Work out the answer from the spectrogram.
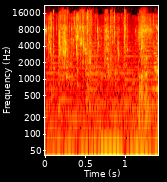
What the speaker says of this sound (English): Now we'll come behind that with our pineapple juice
